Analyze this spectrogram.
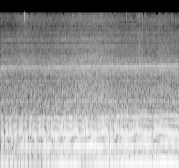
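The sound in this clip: A motorcycle engine hums at a steady low pitch as the bike rides slowly past stationary cars in a traffic jam, a loud, even drone with no revving or talk.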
